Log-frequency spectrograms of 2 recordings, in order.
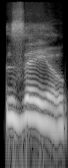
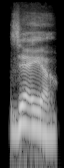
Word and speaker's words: Zayo: How do you pronounce it? It's Zayo Group. Zayo.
